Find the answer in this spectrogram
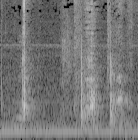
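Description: Kitchen knife chopping red chilies on a wooden cutting board: one stroke about a third of a second in, then three quick strokes close together in the second half.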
